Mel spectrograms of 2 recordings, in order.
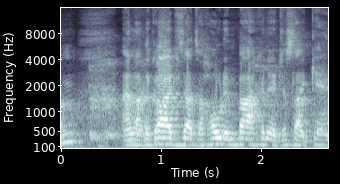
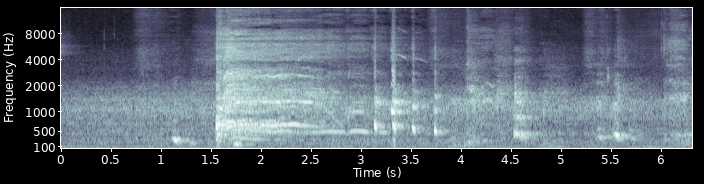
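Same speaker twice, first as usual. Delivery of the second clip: long high breathless laugh; helpless high wheezing laugh; long wheezy laugh. Real, not acted. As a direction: laugh until the breath goes. Laughing at Bear Grylls video.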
